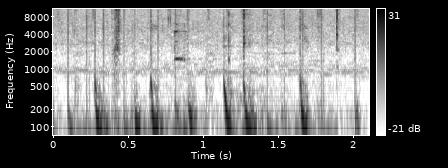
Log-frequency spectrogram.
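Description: Experimental noise music: irregular low throbbing pulses, several a second, each a short thud falling in pitch, over a steady hum and a thin high drone.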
